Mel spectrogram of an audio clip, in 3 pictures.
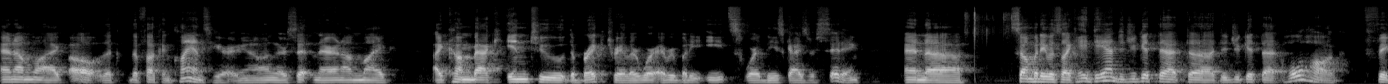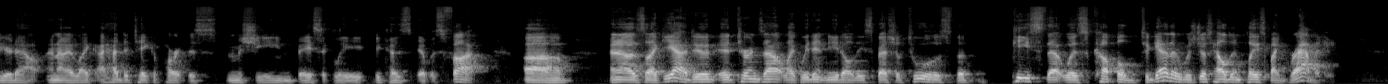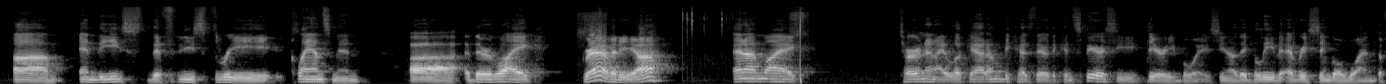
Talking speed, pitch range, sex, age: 190 wpm, 95-120 Hz, male, 30-49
